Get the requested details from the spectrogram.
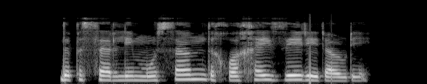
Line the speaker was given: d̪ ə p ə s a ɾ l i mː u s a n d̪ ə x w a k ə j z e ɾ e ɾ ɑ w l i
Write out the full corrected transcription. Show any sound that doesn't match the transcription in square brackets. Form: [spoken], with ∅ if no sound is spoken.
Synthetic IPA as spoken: d̪ ə p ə s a ɾ l i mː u s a [m] d̪ ə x w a [x] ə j z e ɾ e ɾ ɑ w [ɽ] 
